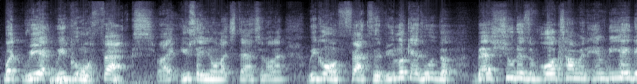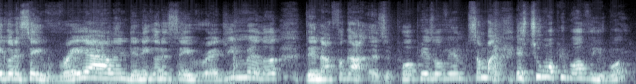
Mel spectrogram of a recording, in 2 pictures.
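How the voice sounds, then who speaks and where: Assertive young man, higher voice. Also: quick pace, hardly any pauses, a little hiss or hum. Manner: assertive, argumentative, emphatic. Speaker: podcast co-host. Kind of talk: casual debate chat.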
